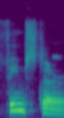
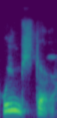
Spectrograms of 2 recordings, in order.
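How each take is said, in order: First: The name begins with an F sound. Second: The name begins with a W sound. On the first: This is the pronunciation that follows the spelling. "the P H is, is then becomes a, an F sound" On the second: This is how local people say it. "which we would call Wheemster"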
